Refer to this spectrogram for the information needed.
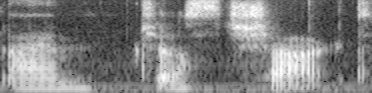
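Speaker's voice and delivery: quiet, drawn sarcastic tone. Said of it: "This is sarcasm".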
